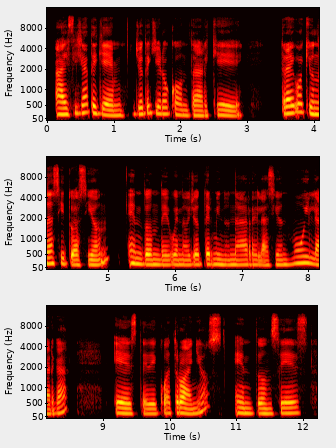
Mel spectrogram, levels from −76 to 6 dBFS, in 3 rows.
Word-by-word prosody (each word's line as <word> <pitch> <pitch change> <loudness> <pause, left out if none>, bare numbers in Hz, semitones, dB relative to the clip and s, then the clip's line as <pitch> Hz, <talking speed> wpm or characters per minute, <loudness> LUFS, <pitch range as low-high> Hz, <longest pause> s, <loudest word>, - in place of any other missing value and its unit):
Ay, 200 0 +6
fíjate 240 +4 +1
que 170 -5 +2
yo 210 0 0
te 230 +3 -2
quiero 220 -4 -1
contar 165 -5 -1
que 165 -1 -1 0.6
traigo 230 +2 +5
aquí 265 -5 +1
una 195 -1 +4
situación 165 - 0 0.3
en 195 -3 +1
donde, 160 -2 +1
bueno, 160 -1 -2
yo 160 +1 -1
termino 170 -2 -1
una 155 0 -2
relación 160 0 -3
muy 210 +5 0
larga, 175 +3 -1 0.6
este, 165 -3 +2
de 155 0 0
4 175 +1 +2
años. 175 - 0 0.2
Entonces, 170 +1 0
170 Hz, 130 wpm, -25 LUFS, 160-200 Hz, 0.6 s, Ay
